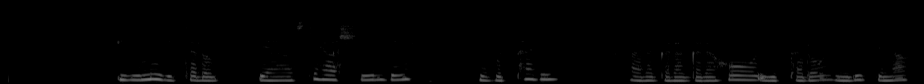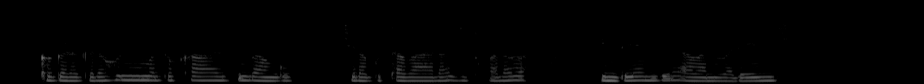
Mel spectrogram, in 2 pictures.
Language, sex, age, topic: Kinyarwanda, female, 25-35, government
